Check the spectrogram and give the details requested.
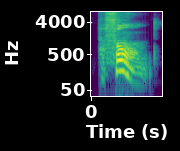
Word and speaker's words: performed: And now did you hear where I put the stress inside this word? Listen again. Performed. There is very very strong stress on the second syllable. And this first syllable there sounds very very short.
